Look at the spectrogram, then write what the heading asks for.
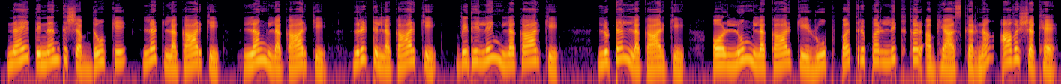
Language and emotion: Hindi, neutral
